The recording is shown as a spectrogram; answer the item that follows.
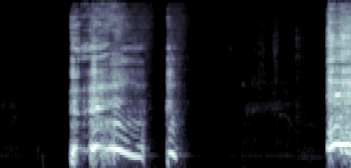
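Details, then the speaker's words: Three quick voiced throat-clearing bursts in a quiet room from an adult with Tourette syndrome during a live stream; repeated throat clearing. "Pardon me. Apparently, I'm dying today."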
